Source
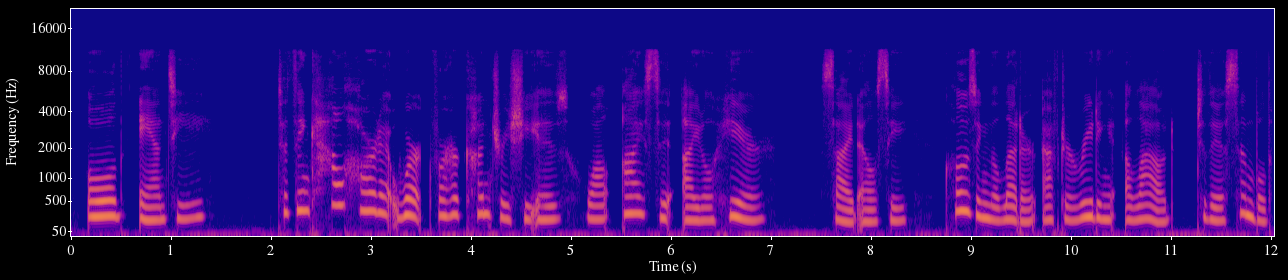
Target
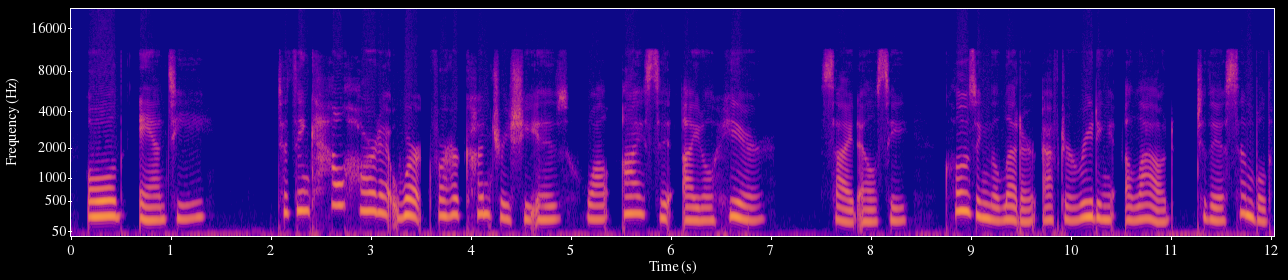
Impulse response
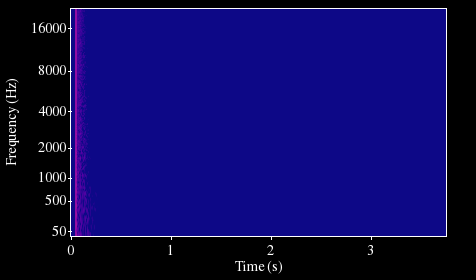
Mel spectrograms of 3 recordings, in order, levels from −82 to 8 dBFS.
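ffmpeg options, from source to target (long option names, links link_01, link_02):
-filter_complex "[0:a]asettb=1/sr,asplit=3[link_01][link_02][link_03];[link_01]atrim=end=6.774[link_04];[link_02]atrim=start=6.77:end=7.88,asetpts=PTS-STARTPTS,afade=type=in:duration=0.004:curve=qsin,afade=type=out:start_time=1.106:duration=0.004:curve=qsin,lowshelf=frequency=92:gain=-10[link_05];[link_03]atrim=start=7.876[link_06];[link_04][link_05]acrossfade=duration=0.004:curve1=hsin:curve2=qsin[link_07];[link_07][link_06]acrossfade=duration=0.004:curve1=qsin:curve2=hsin,asplit=2[link_08][link_09];[link_09]acrusher=bits=5:mode=log:mix=0:aa=0.000001,volume=-12dB[link_10];[link_08][link_10]amix=inputs=2:normalize=0,volume=3.5dB"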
